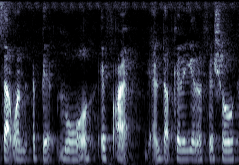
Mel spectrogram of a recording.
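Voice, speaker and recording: A woman's somewhat breathy voice sits at fairly low pitch, its intonation monotone and flat. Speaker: K-pop photocard collector vlogger. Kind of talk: casual vlog. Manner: fast.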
